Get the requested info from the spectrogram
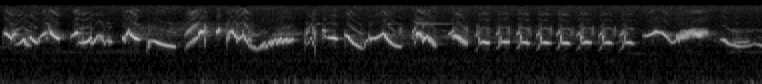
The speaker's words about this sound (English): The finches, as a class, all have short conical bills with tails more or less forked. The purple finch heads the list in varied musical ability.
